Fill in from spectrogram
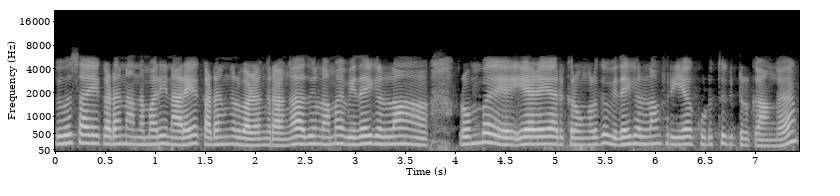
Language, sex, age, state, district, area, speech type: Tamil, female, 30-45, Tamil Nadu, Cuddalore, rural, spontaneous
